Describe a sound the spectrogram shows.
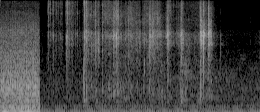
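A metal tape measure rattles and clicks against wood.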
